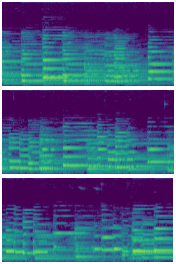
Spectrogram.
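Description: Upright piano played at a walking pace, a steady run of notes in bass and middle registers, sight-read from the score.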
